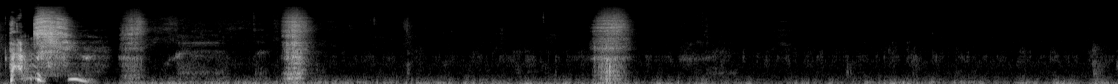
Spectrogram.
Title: Hungover sneeze fit with stuck sneezes toward the end.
